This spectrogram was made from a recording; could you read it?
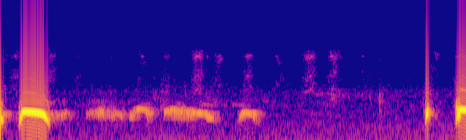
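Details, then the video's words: Spotted dove coo used to set off a caged bird's calling: one loud, rounded, slightly falling coo, then a run of soft, low, wavering murmured notes, silence, and a fresh loud coo starting at the end. "Tiếng chim cu gáy kích bổi nhạy gáy"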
